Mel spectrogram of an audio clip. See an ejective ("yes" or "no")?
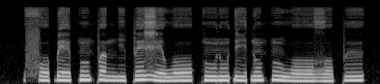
no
